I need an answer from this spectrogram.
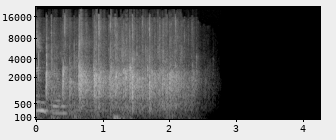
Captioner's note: applause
